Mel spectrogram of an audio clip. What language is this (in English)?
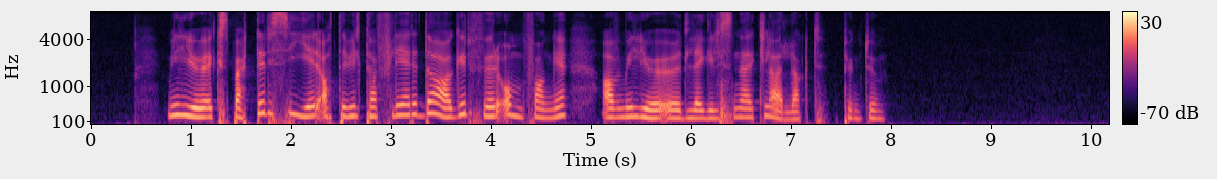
Norwegian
